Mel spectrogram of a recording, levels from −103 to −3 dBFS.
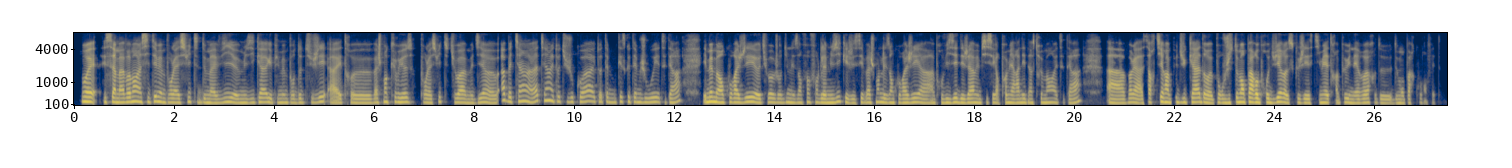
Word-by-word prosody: Ouais. 195 -2 +6
Et 185 - -2
ça 180 0 +5
m'a 170 0 +4
vraiment 185 +4 +5
incitée, 190 +1 +2
même 185 -4 +2
pour 165 0 -2
la 160 -1 +1
suite 165 +1 -1
de 165 - -3
ma 150 -2 +1
vie, 175 +4 -1
heu, 155 -1 0
musicale 160 +3 -1
et 160 - 0
puis, 160 -1 -7
même 160 0 -2
pour 155 -1 -5
d'autres 160 +1 -5
sujets, 175 +4 -2
à 75 -1 0
être, 80 - -4
heu, 155 -1 0
vachement 165 +4 -1
curieuse, 180 -1 0
pour 165 - -5
la 155 -1 -1
suite, 190 +4 -4
tu - - -7
vois, 165 -1 +3
à - - -1
me 150 0 -4
dire: 155 0 -1
«Ah 255 - +2
ben, 190 -5 -1
tiens 210 +2 +1
ah 185 +5 0
tiens 240 +1 0
et 225 - +1
toi 200 -1 -5
tu 185 0 -9
joues 185 0 -4
quoi? 200 +2 -2
Et 190 - -5
toi, 205 - -4
tu 190 - -5
aimes 170 -1 -4
qu'est-ce 190 +1 -4
que 195 - -1
tu 185 0 -6
aimes 175 -1 -1
jouer, 175 +2 -1
et 180 - -4
cetera.» 170 +4 -4 0.4
Et - - 0
même 190 0 +7
à 165 - +5
encourager, 170 +3 +2
heu. 165 -2 +3
Tu 165 +2 -9
vois, 175 - +1
aujourd'hui, 160 +1 -3
mes 160 -1 -1
enfants 160 +3 -4
font 170 +1 -7
de 165 - -3
la 160 - +4
musique 175 +5 0
et 170 - +2
j'essaie 150 +3 -4
vachement 165 +2 -1
de 180 - +2
les 160 -1 0
encourager 160 +2 0
à 150 -2 -2
improviser 155 +2 -1
déjà, 160 0 +1
même 160 -1 -1
si 155 0 -1
c'est 160 - -1
leur 160 - -3
1re 155 -1 -1
année 160 +1 0
d'instrument, 160 +1 -2
et 155 - -4
cetera, 150 +5 -5 0.5
à, 150 -1 +1
voilà, 165 -3 +1
à 145 - -1
sortir 175 +3 +1
un 175 - +6
peu 175 +1 -6
du 170 0 0
cadre 175 -3 +3
pour 155 +2 -3
justement 175 +3 +3
pas 180 0 +6
reproduire 165 0 +3
ce - - -1
que 160 - -6
j'ai 155 0 0
estimé 160 +2 -2
être 155 0 -2
un - - -4
peu 165 +1 -3
une 150 -2 0
erreur 155 +2 -1
de 145 -1 -4
de 145 +2 -10
mon 145 -1 -2
parcours, 155 +2 -8
en - - -14
fait. - - -23
165 Hz, 250 wpm, -23 LUFS, 155-180 Hz, 0.5 s, même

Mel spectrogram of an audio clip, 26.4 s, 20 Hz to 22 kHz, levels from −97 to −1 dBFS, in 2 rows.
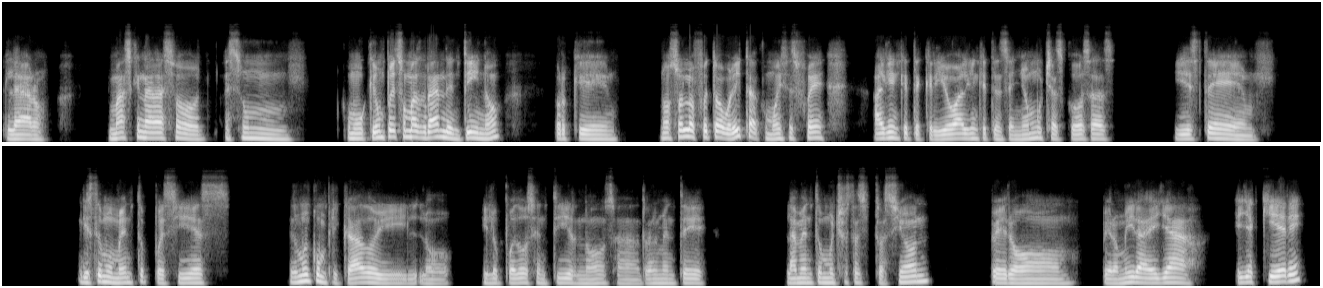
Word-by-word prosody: Claro. 120 -3 +1 0.6
Más 145 +3 +1
que 175 - 0
nada, 150 -2 +6
eso 135 -5 +1 0.2
es 130 -4 -5
un 130 -5 -1 0.5
como 140 -1 0
que 155 - +3
un 165 - +2
peso 180 0 +3
más 175 -2 +5
grande 160 +1 +5
en 125 -4 -2
ti, 155 +2 +4
¿no? 140 +8 +1 0.5
Porque 120 -2 0 0.4
no 150 0 0
solo 185 +3 +5
fue 170 - 0
tu 170 - +4
abuelita, 155 +6 +4
como 130 -2 -2
dices: 135 0 -3
"Fue 155 -1 +1 0.5
alguien 140 +2 +3
que 145 - -2
te 125 - -3
crió, 125 +4 +3
alguien 135 0 +2
que 135 - -3
te 125 - -4
enseñó 115 +2 -2
muchas 135 -4 -1
cosas", 125 -1 -1 0.6
y 125 0 0
este 125 -3 +2 1.5
y - - -2
este 135 +5 +1
momento, 135 +1 0
pues 120 -5 -4
sí, 125 +2 -2
es 125 -2 -4 0.6
es 140 - -1
muy 175 +3 +4
complicado 135 -4 +1
y 115 -1 -3
lo 110 -1 -8 0.3
y 125 - -6
lo 120 - -4
puedo 125 +2 0
sentir, 125 0 -4
¿no? 110 +1 -4
O - - -7
sea, 110 -2 -8
realmente 120 0 -3 0.8
lamento 130 +1 0
mucho 130 +1 -2
esta 135 0 -5
situación, 155 +6 -1 0.6
pero 115 0 0 0.2
pero 115 -1 -1
mira, 135 0 +3
ella 130 -1 +1 0.3
ella 145 +2 +1
quiere 160 +7 +3
130 Hz, 150 wpm, -17 LUFS, 120-145 Hz, 1.5 s, nada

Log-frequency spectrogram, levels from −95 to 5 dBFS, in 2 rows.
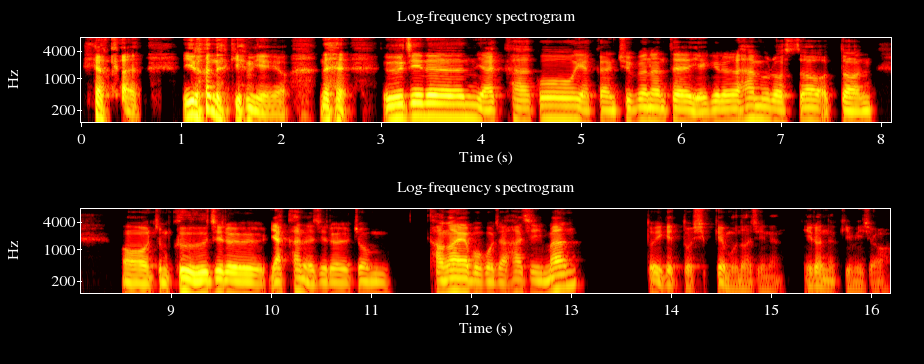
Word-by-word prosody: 약간 - - +3 0.4
이런 - - +8
느낌이에요. 85 -8 +1 0.3
네. - - +5 0.6
의지는 140 0 +5
약하고 115 +4 -2
약간 100 -1 -4
주변한테 110 -1 -1
얘기를 110 +3 -1
함으로써 115 -2 -2
어떤 100 -2 -3 0.6
어 90 -2 -2
좀 90 - -7
그 110 -4 +3
의지를 100 -3 +1
약한 100 +5 -2
의지를 95 0 -7
좀 95 -2 -8 0.4
강화해 115 +2 +1
보고자 95 -1 -7
하지만 110 - -5 0.7
또 - - -8
이게 - - -8
또 - - -13
쉽게 - - -10
무너지는 65 -2 -16 0.2
이런 80 -3 -10
느낌이죠. 65 -1 -19
105 Hz, 250 characters per minute, -21 LUFS, 95-115 Hz, 0.7 s, 이런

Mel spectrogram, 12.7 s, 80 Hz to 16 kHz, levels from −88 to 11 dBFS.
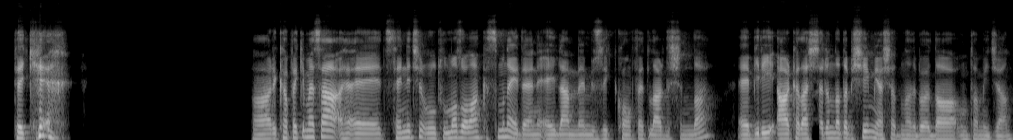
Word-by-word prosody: Peki. 145 +9 +5 2.6
Harika, 125 +4 0
peki, 155 +2 -1
mesela, 170 0 +6
a 120 - +1
eee, 125 0 +2
senin 140 +4 -2
için 160 +2 -1
unutulmaz 135 +3 -2
olan 150 +1 +2
kısmı 170 +3 -4
neydi, 130 -7 +2
hani, 115 0 -1
eğlenme, 115 0 -1
müzik, 110 0 -7
konfetiler 110 -1 -3
dışında, 120 - -6 0.3
eee, 115 0 +1
biri 135 +3 +1
arkadaşlarınla 125 +2 +2
da 140 - -1
bir - - -6
şey 160 +8 +2
mi 145 -5 -3
yaşadın? 115 -1 -3
Hani, 110 -2 -5
böyle 110 -1 -2
daha 105 0 +1
unutamayacağın? 105 -1 -7
125 Hz, 135 wpm, -24 LUFS, 110-140 Hz, 2.6 s, mesela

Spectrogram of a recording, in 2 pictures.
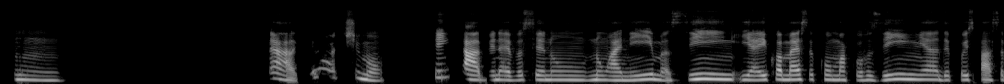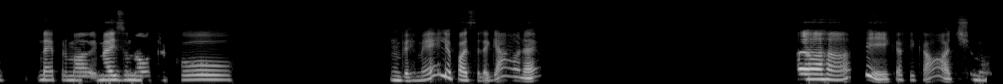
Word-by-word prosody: Hum. 195 -4 -4 2.1
Ah, - - 0
que - - -17 0.2
ótimo. 235 - -3 0.5
Quem 320 +1 -3 0.2
sabe, 210 -3 +5
né, 205 -2 0
você 205 +2 -4
num 210 -1 -2
num 205 0 -2
anima 200 +3 +1
assim. 235 +3 +3
E 210 0 -2
aí, 205 +1 +1
começa 225 0 +1
com 225 0 -6
uma 210 -1 -1
corzinha. 215 +3 -1
Depois 205 +1 -6
passa, 200 0 -5 0.3
né, 205 0 0
pra 205 -1 -12
uma 195 -1 -1
mais 205 0 +4
uma 205 -1 +1
outra 195 -2 -12
cor. 215 0 0 1.6
Um 200 - 0
vermelho? 220 - -1
Pode 195 -5 +2
ser - - -12
legal, 375 -2 -4
né? 345 - +2 2.6
Aham. 240 0 +8 0.2
Fica, 235 - +1
fica 205 -1 -8
ótimo. 205 -6 -5
210 Hz, 110 wpm, -26 LUFS, 200-225 Hz, 2.6 s, Aham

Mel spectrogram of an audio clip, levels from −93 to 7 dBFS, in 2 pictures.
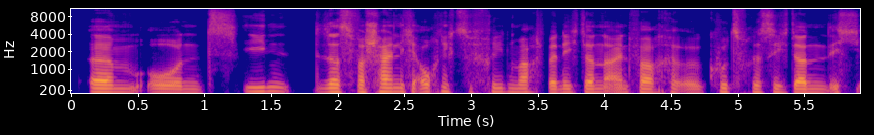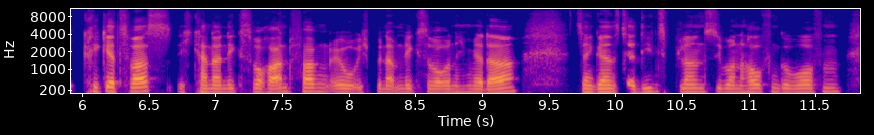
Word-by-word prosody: ähm, 140 -2 +4
und 115 - -4
ihn 160 +1 -5 0.2
das 145 +1 0
wahrscheinlich 150 0 +2
auch 145 - -1
nicht 160 - -7
zufrieden 145 -1 -9
macht, 140 -1 -3
wenn 125 - +1
ich 130 -1 -5
dann 130 0 +1
einfach, 130 -1 -1
äh, 65 - -6
kurzfristig 135 -3 -6
dann 130 0 +3
Ich - - -9
kriege 165 0 0
jetzt 165 - +3
was, 160 +2 +7
ich - - -12
kann 135 - +1
da 140 - +4
nächste 140 +1 -7
Woche 145 - +5
anfangen. 155 0 +4
Oh, 140 -1 0
ich - - -13
bin - - -8
ab - - 0
nächste 135 -1 -5
Woche 130 0 +1
nicht 125 0 -8
mehr 130 -1 0
da. 140 +6 +6 0.4
Sein 135 -2 -1
ganzer 140 0 +2
Dienstplan 145 +1 -3
ist 140 - -10
über 140 -1 -2
'n 135 -1 -4
Haufen 145 +1 -1
geworfen. 145 +1 -2
140 Hz, 220 wpm, -26 LUFS, 130-150 Hz, 0.4 s, was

